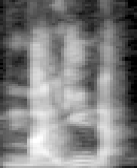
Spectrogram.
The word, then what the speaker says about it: Malina: Entonces, ahí donde los españoles dicen marina, los hablantes del nahwatel dicen malina. Malina.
